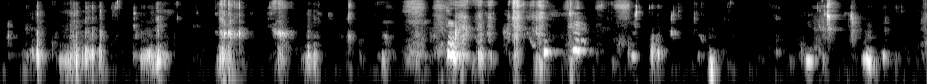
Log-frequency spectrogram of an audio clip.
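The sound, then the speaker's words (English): Crunchy bites into a durian cookie right next to the microphone, followed by many crisp, uneven chewing crunches with short pauses between them. “Where people get the sound of you biting it? Here, hold on. Right next to the microphone.”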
